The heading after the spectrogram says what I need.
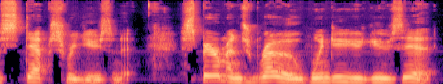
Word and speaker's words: rho: Pearson's R and then this is pronounced Rho and it can't be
